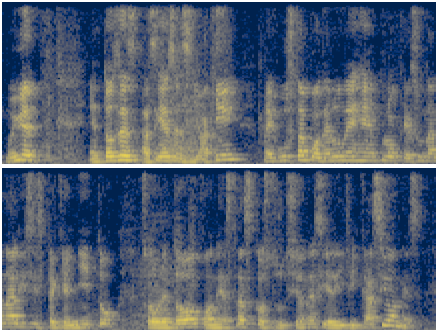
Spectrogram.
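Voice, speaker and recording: A man's voice: high-pitched, normal speed, slight background noise. Lecturing man in an echoey room. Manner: explanatory, often checks with the audience. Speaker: lecturer on accounting and tax. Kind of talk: conference lecture. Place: conference room.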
